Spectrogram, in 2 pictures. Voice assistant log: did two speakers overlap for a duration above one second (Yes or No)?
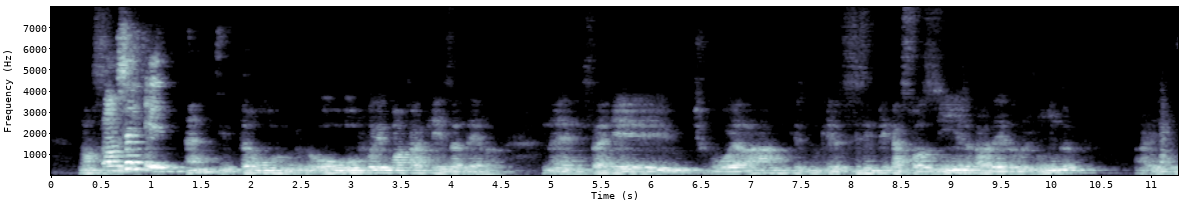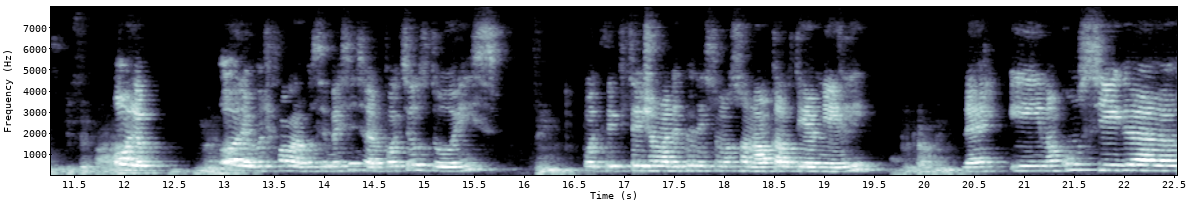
No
